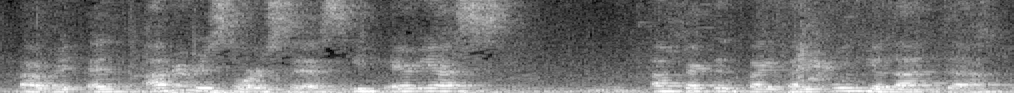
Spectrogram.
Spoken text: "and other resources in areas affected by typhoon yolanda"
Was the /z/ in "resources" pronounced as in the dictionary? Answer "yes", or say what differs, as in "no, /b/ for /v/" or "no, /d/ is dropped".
no, /s/ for /z/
